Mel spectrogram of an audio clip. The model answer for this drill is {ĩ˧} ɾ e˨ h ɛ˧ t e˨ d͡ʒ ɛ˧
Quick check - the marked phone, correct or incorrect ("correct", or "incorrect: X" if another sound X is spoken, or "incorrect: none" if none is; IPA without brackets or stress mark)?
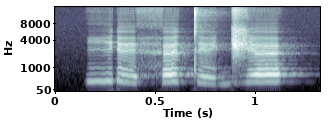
incorrect: i˧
